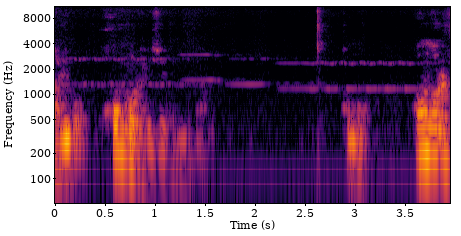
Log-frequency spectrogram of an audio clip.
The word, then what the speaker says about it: homo: 흐로 발음해 줘야 돼. 그래서 오모가 아니고 호모로 해줘야 됩니다.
